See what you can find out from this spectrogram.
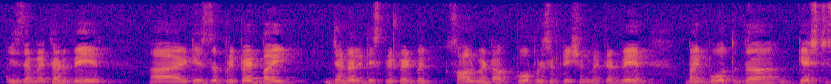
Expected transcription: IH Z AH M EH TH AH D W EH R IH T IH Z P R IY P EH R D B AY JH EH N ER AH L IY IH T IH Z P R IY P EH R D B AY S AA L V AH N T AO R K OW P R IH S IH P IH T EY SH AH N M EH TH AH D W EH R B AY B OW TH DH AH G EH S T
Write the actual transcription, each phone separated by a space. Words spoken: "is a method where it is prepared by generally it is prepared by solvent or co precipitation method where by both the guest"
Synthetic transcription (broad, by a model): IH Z AH M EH T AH D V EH R IH T IH Z P R IY P EH R D B AY JH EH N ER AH L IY IH T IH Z P R IY P EH R D B AY S AA L V AH N T AO R K OW P R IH S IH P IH T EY SH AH N M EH T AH D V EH R B AY B OW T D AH G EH S T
